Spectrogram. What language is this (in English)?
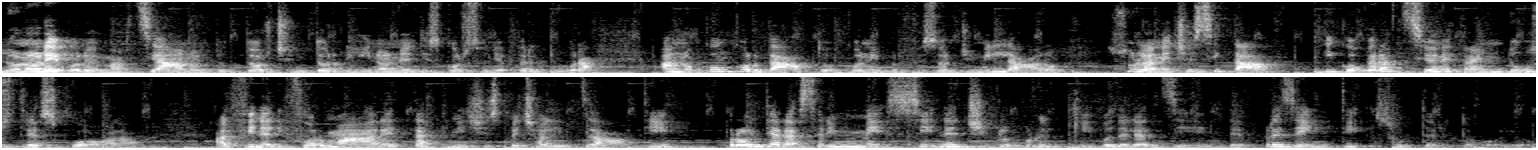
Italian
